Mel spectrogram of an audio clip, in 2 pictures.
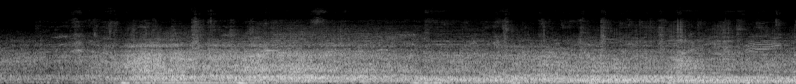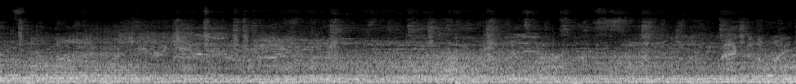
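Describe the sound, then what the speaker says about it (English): US Navy Blue Angels jets roar past at a beach airshow, a loud sustained rumbling engine wash that swells in and holds steady, with an announcer talking over it. "each pilot will perform an individual brake turn and exit the flight line in a separate direction"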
